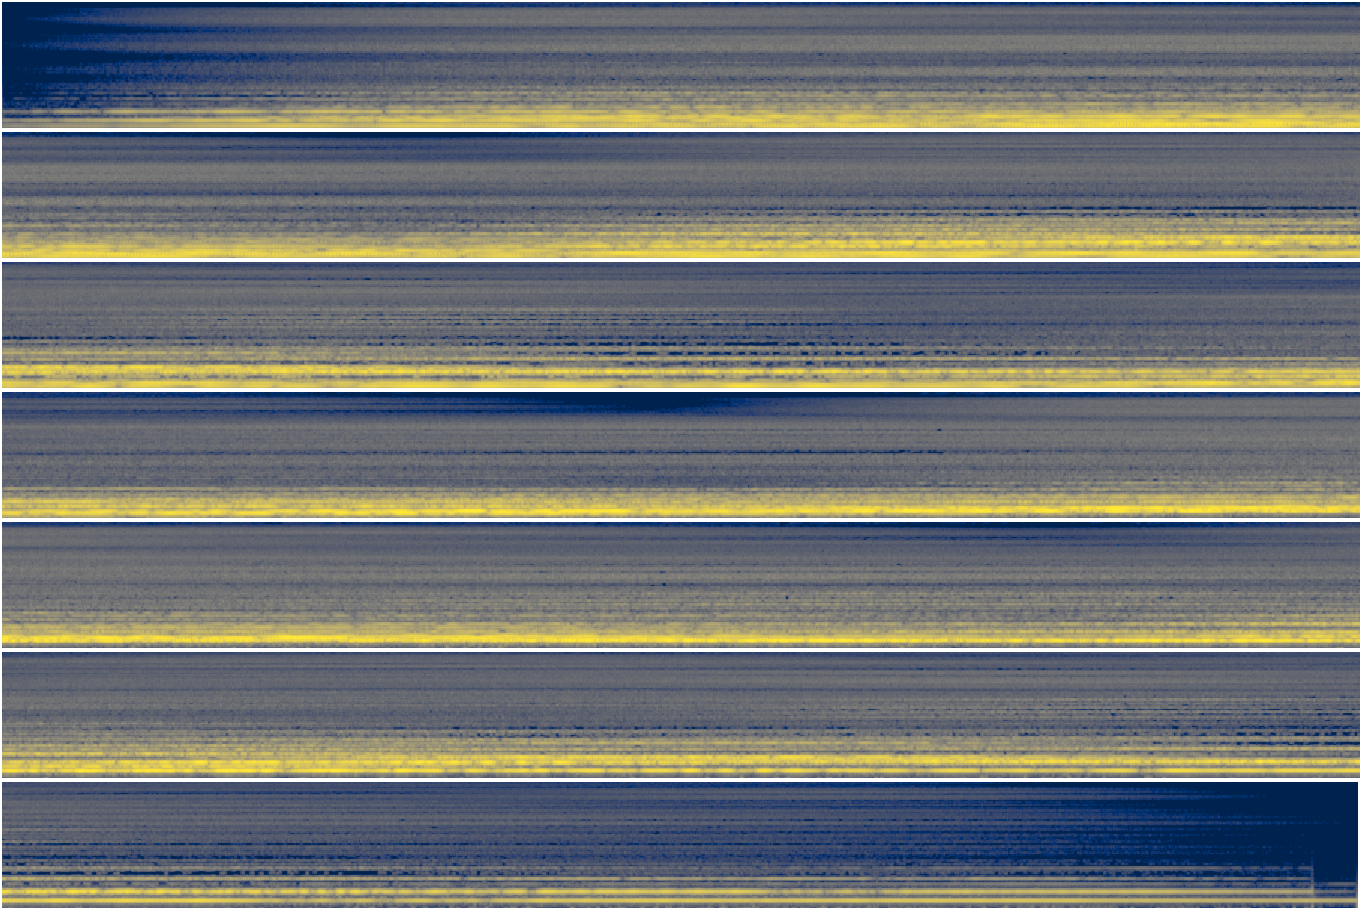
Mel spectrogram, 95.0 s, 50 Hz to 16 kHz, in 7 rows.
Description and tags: An ethereal sound made by processing female singing. Recording chain - Rode NT1-A (mic) - Sound Devices MixPre (preamp)
blurred, choir, emotion, ethereal, experimental, female, synthetic-atmospheres, vocal, voice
